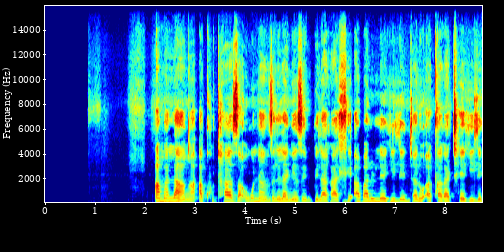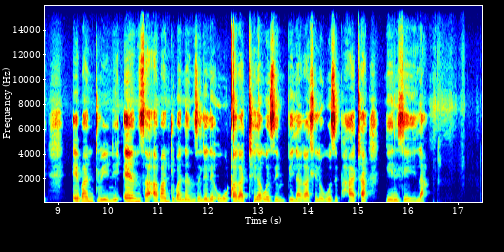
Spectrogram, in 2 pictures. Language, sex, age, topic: North Ndebele, female, 36-49, health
